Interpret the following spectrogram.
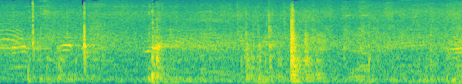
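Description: Two sharp knocks on the wooden stage, about three quarters of a second apart, over people talking in the background.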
